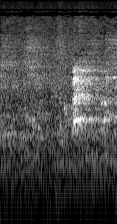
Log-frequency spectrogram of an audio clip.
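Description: A dog barks once, loud and short, about three-quarters of the way through, over a steady murmur of voices.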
